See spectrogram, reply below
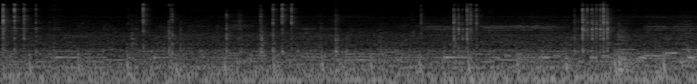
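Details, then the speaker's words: Irregular clicking of a hand ratchet slowly driving a dental bone expander into a dummy mandible (training model, not real bone) to expand the alveolar ridge for an implant, with faint background music. "Slowly, if you can see, my expander is going inside."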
